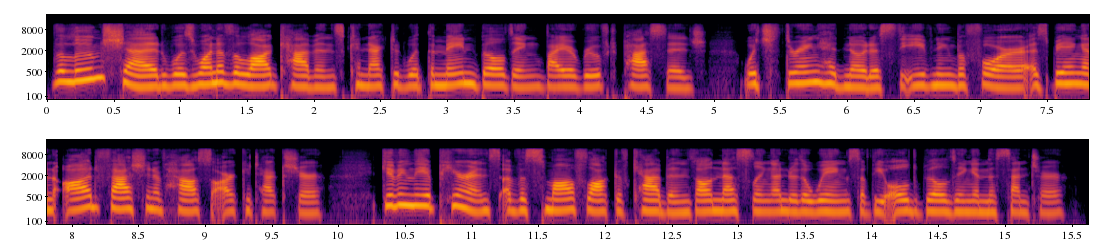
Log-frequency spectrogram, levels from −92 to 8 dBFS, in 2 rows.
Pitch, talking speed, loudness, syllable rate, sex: 205 Hz, 205 wpm, -19 LUFS, 5.7 syllables/s, female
